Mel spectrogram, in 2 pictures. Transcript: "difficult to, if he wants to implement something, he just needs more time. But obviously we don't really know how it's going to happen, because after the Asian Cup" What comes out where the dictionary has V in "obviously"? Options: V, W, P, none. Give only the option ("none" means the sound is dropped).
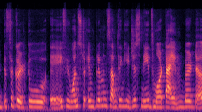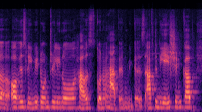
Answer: V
